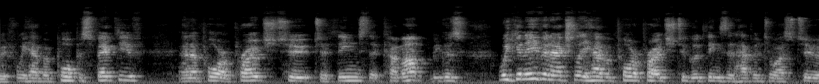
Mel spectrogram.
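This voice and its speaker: A man giving an informal religious lesson, speaking in a halting, deliberate way and often correcting himself as he explains. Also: on the high side. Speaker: religious teacher. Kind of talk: informal religious lecture, reading and explaining from a book. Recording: roomy echo, distant microphone.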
